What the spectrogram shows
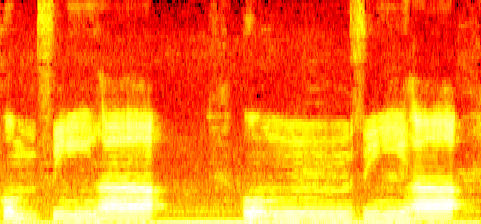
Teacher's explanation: تو یہاں اظہار ہوگا یعنی غنہ بالکل بھی نہیں کریں گے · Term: اظہار شفوی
